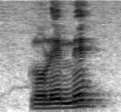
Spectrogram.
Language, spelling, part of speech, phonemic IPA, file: Kikuyu, rũrĩmĩ, noun, /ɾòɾèméꜜ/, LL-Q33587 (kik)-rũrĩmĩ.wav
- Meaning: tongue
